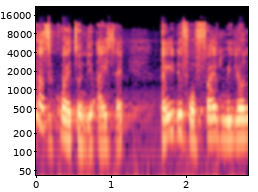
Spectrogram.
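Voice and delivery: ordinary talk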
